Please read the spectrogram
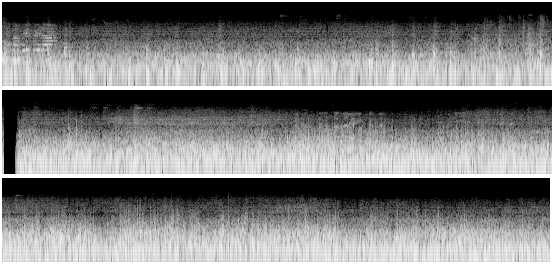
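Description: Moving express train heard from an open coach doorway: steady running noise of the wheels on the rails, with a clickety-clack. The sound cuts out completely for a moment about eleven seconds in, then carries on as before.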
